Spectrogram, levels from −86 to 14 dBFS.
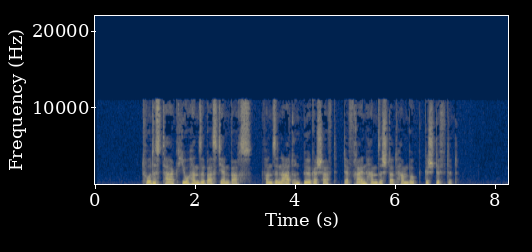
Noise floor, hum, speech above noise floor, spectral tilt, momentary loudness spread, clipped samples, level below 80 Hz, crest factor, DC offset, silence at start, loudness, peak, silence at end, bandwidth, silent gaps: -65 dBFS; none; 48 dB; -4.5 dB/octave; 10 LU; under 0.1%; -58 dBFS; 16 dB; under 0.1%; 0.95 s; -17 LUFS; -2 dBFS; 1.15 s; 11.5 kHz; none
